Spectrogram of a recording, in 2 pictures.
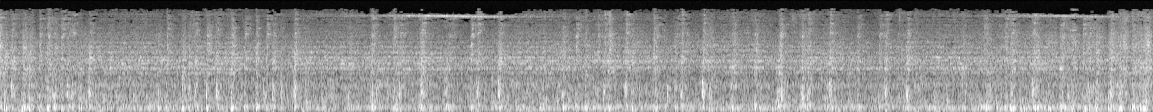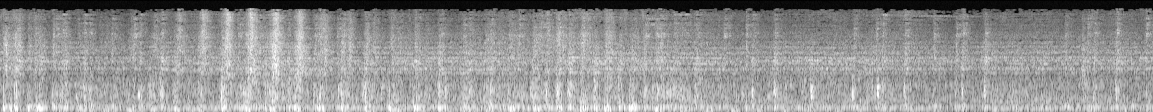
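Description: Indian Railways passenger coaches passing close by, steel wheels clattering rhythmically over the rail joints above a continuous heavy rumble. The clatter grows busier and louder around the middle.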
